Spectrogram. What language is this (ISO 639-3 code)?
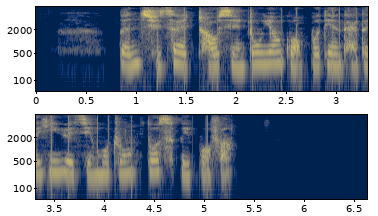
zho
